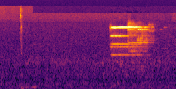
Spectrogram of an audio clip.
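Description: A timer goes off with a single bright, high-pitched electronic chime lasting under a second, clearly louder than the quiet background, preceded by a faint click.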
